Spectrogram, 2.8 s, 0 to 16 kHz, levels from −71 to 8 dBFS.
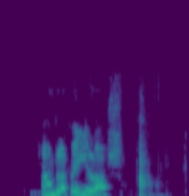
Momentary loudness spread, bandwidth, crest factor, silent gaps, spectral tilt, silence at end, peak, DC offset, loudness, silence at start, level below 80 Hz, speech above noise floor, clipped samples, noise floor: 11 LU; 10.5 kHz; 18 dB; none; -3.5 dB/octave; 0.05 s; -12 dBFS; under 0.1%; -28 LUFS; 0.45 s; -76 dBFS; 29 dB; under 0.1%; -56 dBFS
